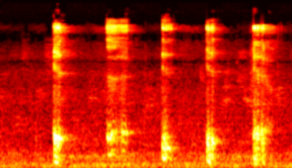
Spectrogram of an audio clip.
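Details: Five short, high-pitched, voiced cough-like bursts from an infant, evenly spaced about half a second apart, produced deliberately to get a reaction: voluntary fake cough.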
